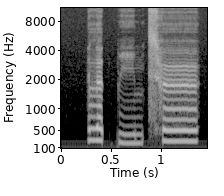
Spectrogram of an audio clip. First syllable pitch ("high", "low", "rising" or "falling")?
high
